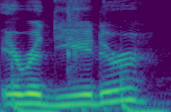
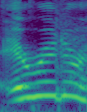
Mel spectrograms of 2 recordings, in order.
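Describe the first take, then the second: First: It sounds like one word, 'irradiator'. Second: It sounds like two words, 'air raider'. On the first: The speaker calls it right. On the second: The speaker calls it wrong.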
